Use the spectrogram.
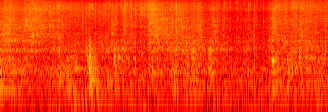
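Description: Breakfast sizzling steadily in a hot pan, a continuous close crackle and hiss with a couple of brief scraping clatters as it is turned over.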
